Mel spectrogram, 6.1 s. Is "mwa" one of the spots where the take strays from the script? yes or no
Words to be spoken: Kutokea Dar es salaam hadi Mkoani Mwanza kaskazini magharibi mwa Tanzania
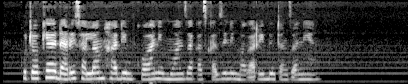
yes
